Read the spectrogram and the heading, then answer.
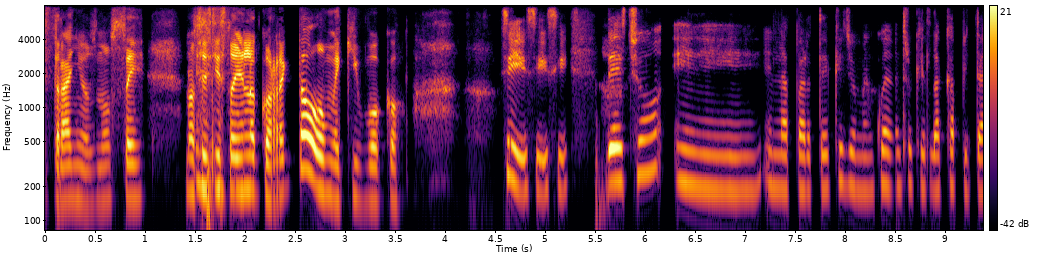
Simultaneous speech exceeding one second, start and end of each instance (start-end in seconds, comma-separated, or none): none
